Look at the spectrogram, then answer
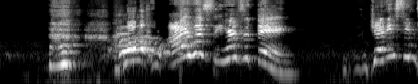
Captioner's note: laughs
